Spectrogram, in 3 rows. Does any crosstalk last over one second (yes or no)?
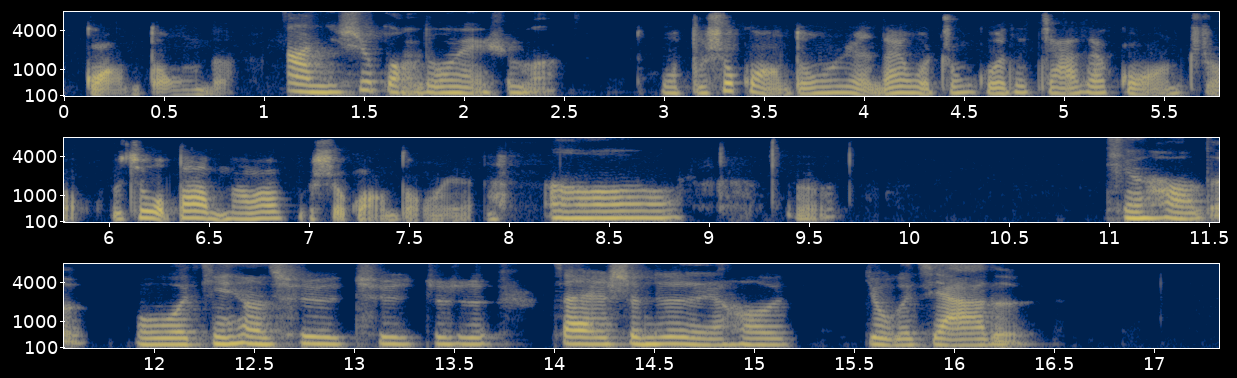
no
